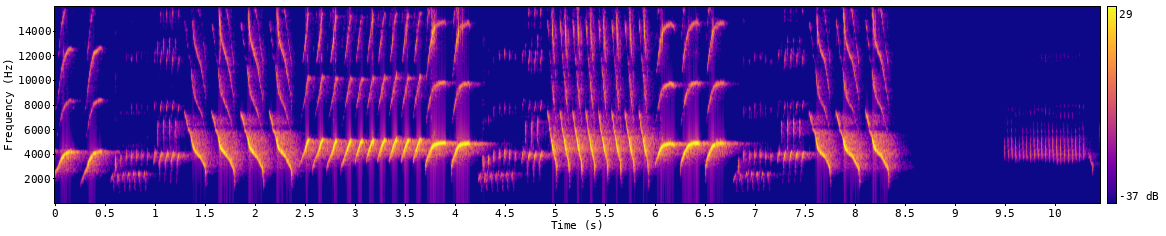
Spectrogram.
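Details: Yellow canary song built from fast repeated downslurred notes and even rolling trills, loud and clear, followed by a brief pause and a softer buzzy high trill.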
